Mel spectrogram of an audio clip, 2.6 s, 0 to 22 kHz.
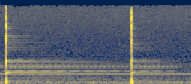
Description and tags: bass guitar pitch2
hitting the neck of the bass guitar with my hand (pitch manipulated)
bass, guitar, manipulated, MTC500-M002-s14, pitch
